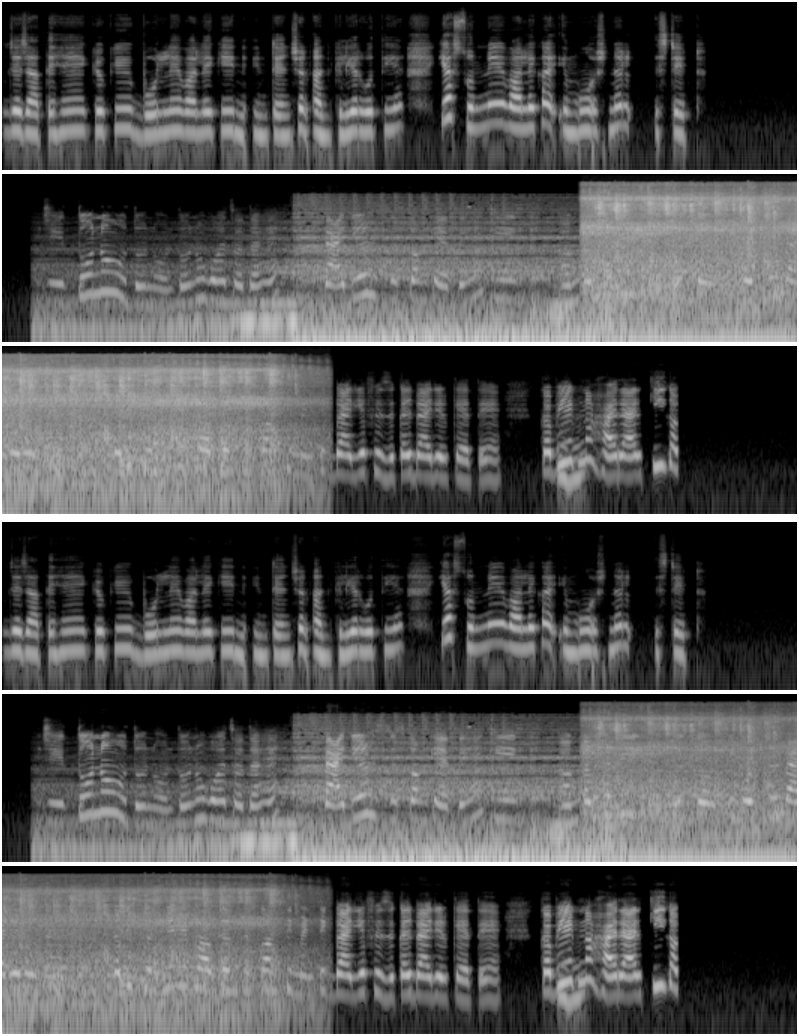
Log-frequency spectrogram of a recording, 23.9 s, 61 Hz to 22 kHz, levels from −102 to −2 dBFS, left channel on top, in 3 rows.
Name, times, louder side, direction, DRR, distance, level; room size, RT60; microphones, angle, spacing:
voice 1, 0.0-6.8 13.4-13.7 21.4-21.7, left 2 dB, 90° left, 5.9 m, -40 dB
sound 1, 8.2-16.1, equal, 5° right, 7.0 m, -32 dB
voice 2, 8.3-10.7 11.1-13.1 13.5-14.3 14.6-16.6 17.0-20.9 21.3-22.7, right 4 dB, 50° right, 3.9 m, -38 dB
sound 2, 13.7-19.2, left 9 dB, 35° left, 0.5 m, -27 dB
open air
head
